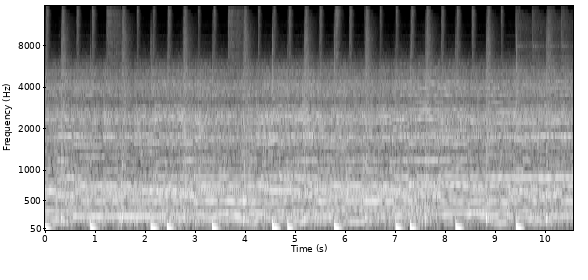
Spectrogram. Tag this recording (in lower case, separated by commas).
heavy metal, punk rock, music, progressive rock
